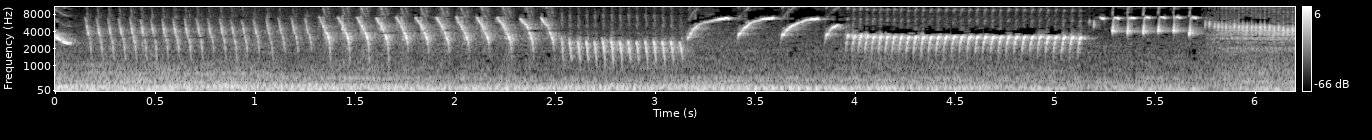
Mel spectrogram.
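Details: Canary song for training other canaries: fast pulsed rattling roll, then a low steady trill, three quick looping whistles, a long level buzzy trill and a final pulsed rattle.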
